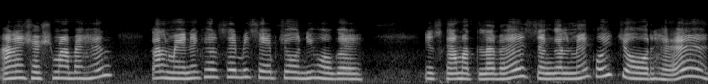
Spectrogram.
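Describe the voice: It's a cartoonish character voice pitched high. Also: moderate pace.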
